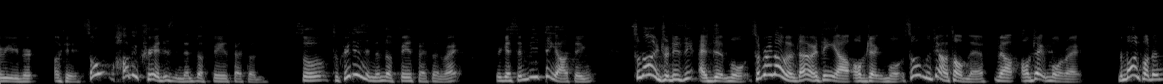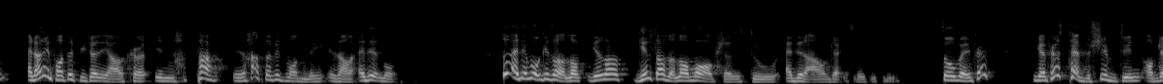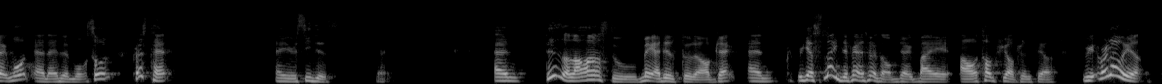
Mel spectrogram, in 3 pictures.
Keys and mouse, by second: 2.7 shift+middle click, 3.4 middle click, 4.9 shift+middle click, 5.4 click, 10.1-15.8 drag, 16.1 click, 20.6 click, 24.6 Tab, 25.8 middle click, 27.2 shift+middle click, 28.0 middle click.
